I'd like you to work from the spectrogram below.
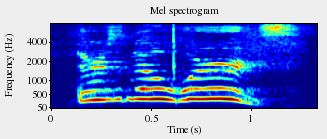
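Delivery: high, loud and slow for emphasis; emphatic exclaim. Acted. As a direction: make the surprise big for the kids. Reading wordless book to children.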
